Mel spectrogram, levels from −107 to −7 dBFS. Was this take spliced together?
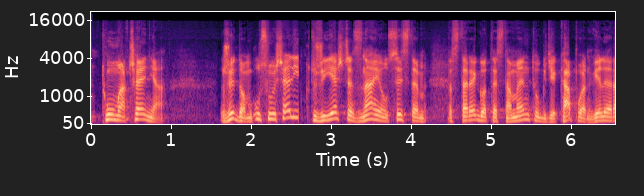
yes; 3 cuts; at 2.0 s, 2.6 s, 4.5 s

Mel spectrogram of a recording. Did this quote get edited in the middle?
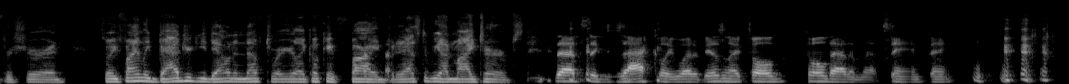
no; 0 cuts

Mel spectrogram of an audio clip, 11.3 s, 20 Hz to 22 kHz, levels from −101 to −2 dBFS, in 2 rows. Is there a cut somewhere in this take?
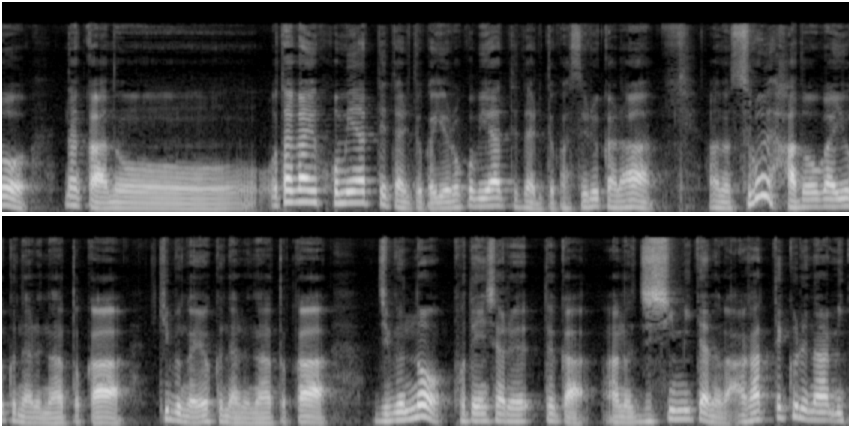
no; 0 cuts

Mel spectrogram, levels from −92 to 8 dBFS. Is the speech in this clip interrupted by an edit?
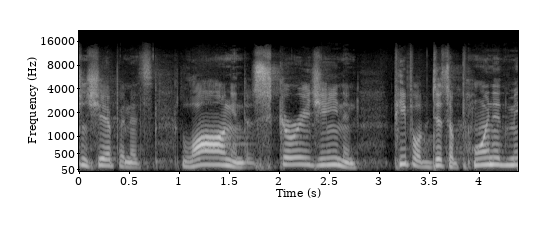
no; 0 cuts

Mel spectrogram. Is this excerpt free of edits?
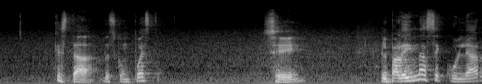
yes; 0 cuts

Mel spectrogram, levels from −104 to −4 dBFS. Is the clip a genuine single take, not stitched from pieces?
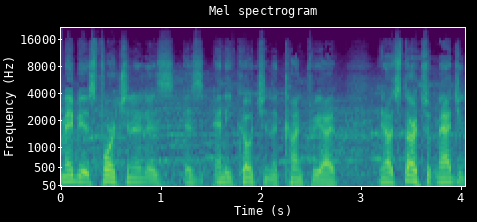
yes; 0 cuts

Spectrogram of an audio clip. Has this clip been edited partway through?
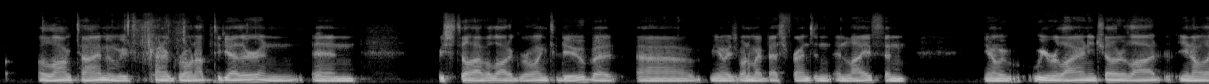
yes; 1 cut; at 9.8 s

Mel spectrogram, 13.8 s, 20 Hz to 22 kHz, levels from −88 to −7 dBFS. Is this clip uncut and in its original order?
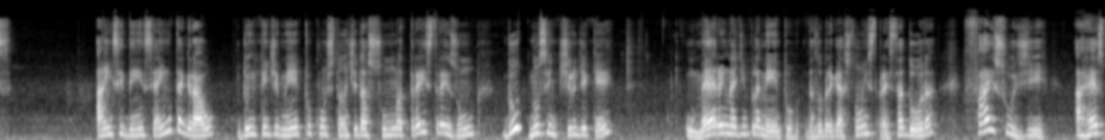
no; 2 cuts; at 6.5 s, 11.0 s

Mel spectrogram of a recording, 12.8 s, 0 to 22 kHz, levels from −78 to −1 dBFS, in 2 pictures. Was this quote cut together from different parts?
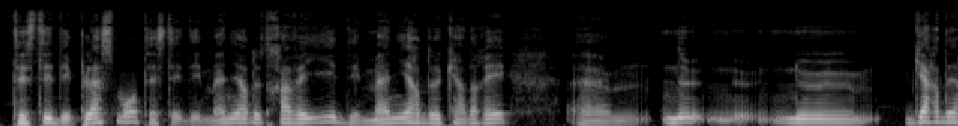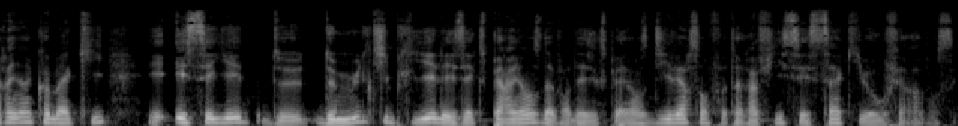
yes; 3 cuts; at 6.0 s, 8.0 s, 8.4 s

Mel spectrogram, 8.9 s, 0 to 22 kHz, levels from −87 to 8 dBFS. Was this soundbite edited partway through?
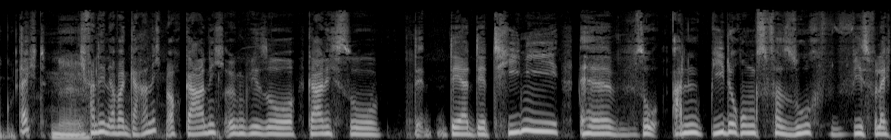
yes; 5 cuts; at 1.7 s, 2.2 s, 3.0 s, 4.1 s, 5.7 s

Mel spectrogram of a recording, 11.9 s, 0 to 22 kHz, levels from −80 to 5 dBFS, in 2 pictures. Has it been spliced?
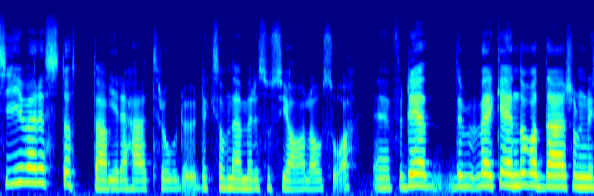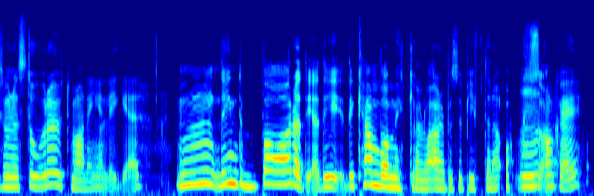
yes; 4 cuts; at 1.1 s, 3.6 s, 7.4 s, 10.1 s

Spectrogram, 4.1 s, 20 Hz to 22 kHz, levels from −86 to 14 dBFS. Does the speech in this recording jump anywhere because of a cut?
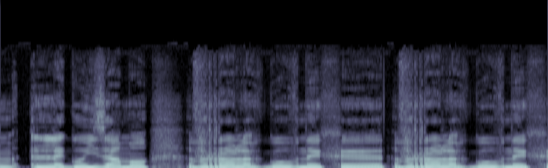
yes; 1 cut; at 2.9 s

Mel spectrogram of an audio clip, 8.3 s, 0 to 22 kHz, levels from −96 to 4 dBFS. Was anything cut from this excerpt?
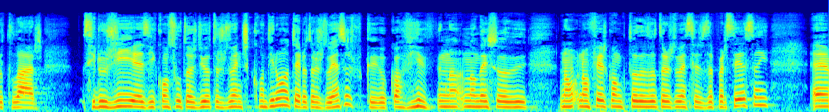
no; 0 cuts

